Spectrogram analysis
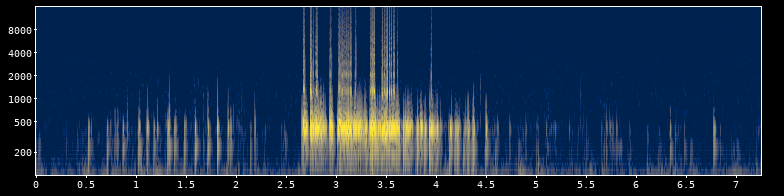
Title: Stomach Noises Random Rumbling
